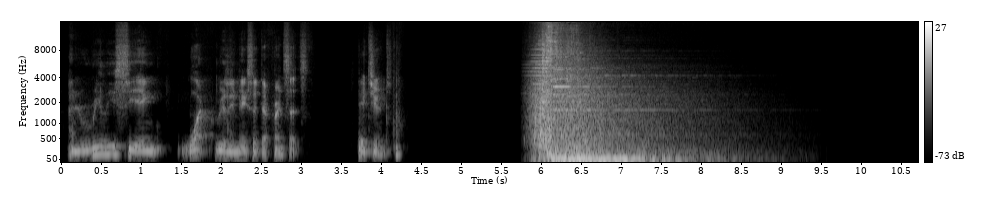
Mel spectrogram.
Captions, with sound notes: and really seeing what really makes a difference. Stay tuned. (loud boom)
